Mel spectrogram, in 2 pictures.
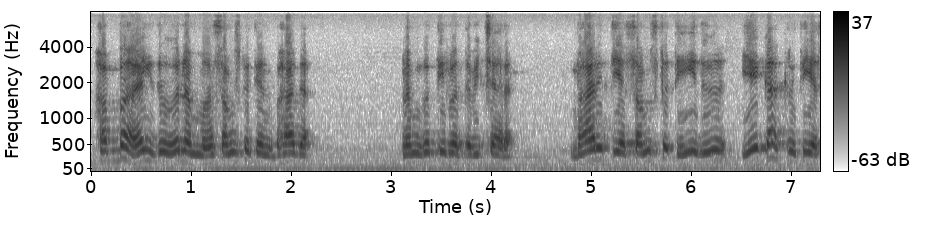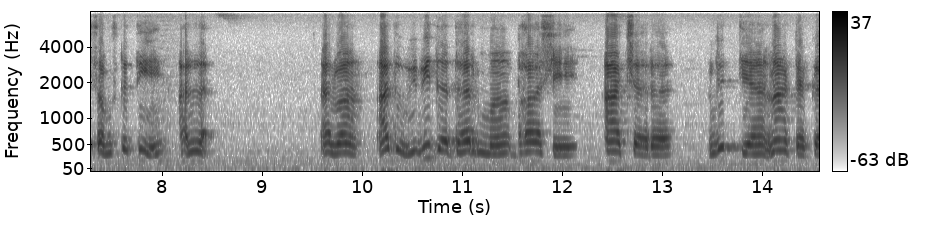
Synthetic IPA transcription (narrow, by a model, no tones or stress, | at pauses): hɐbːɐid̪unɐmːɐsɐmskɾut̪ijond̪bʱaːɡɐ | nɐmɐɡɡot̪ːiɾʋɐnt̪ʰɐʋit͡ʃaːɾɐ | bʱaːɾɐt̪ijɐsɐmskɾit̪iːd̪ueːkaːkɾit̪ijɐsɐmskɾit̪iɐlːɐ | ɐlʋaːɐd̪uʋiʋid̪ʱɐd̪ʱɐɾmɐbʱaːʂeaːt͡ʃaːɾɐ | nɾit̪jɐnaːʈɐkɐ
